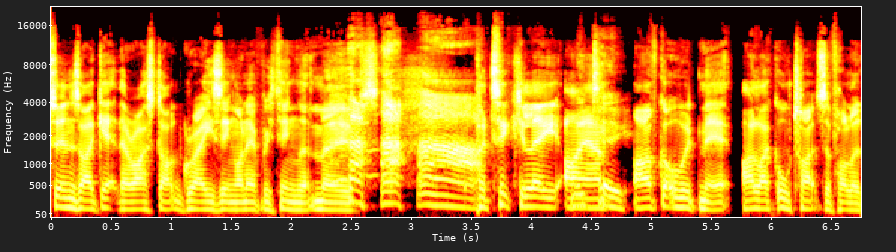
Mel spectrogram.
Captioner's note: laughing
